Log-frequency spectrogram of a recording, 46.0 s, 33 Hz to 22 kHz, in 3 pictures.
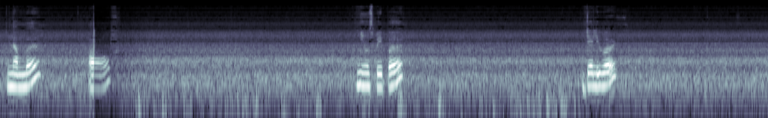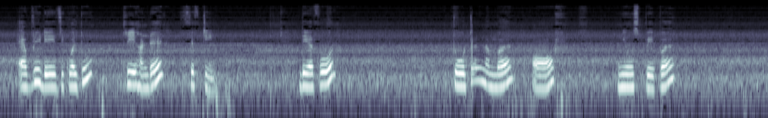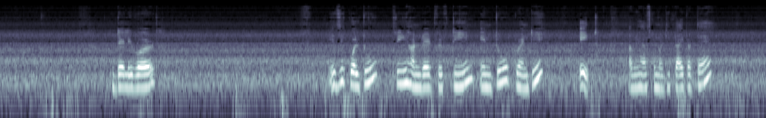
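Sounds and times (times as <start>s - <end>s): steady background hiss: 0.0s - 46.0s.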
